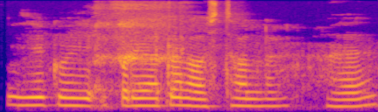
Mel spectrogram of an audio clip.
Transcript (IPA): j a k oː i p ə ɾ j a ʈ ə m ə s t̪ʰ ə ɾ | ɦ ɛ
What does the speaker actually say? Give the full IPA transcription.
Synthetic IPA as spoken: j e k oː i p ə ɾ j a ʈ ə n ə s t̪ʰ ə l | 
